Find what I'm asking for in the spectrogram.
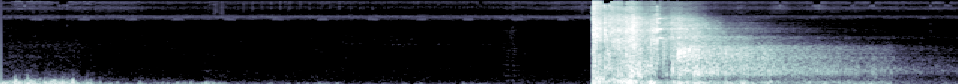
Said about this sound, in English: I'm just trying to aim kind of center and just see where the bullet lands.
